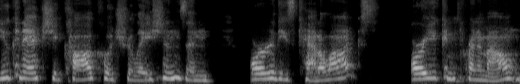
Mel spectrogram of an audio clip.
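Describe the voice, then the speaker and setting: Her voice sits fairly high and sounds somewhat breathy as the woman speaks with lively intonation. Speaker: fitness business coach. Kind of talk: tutorial. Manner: fast; casual, many fillers.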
